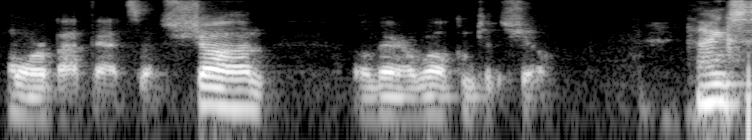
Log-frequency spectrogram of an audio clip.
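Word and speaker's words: O'Laoire: His name is Sean Olera. His last name is spelled Olaoira, and he just published a book.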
